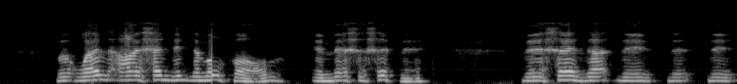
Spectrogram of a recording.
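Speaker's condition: Parkinson's; apologizes mid-sentence

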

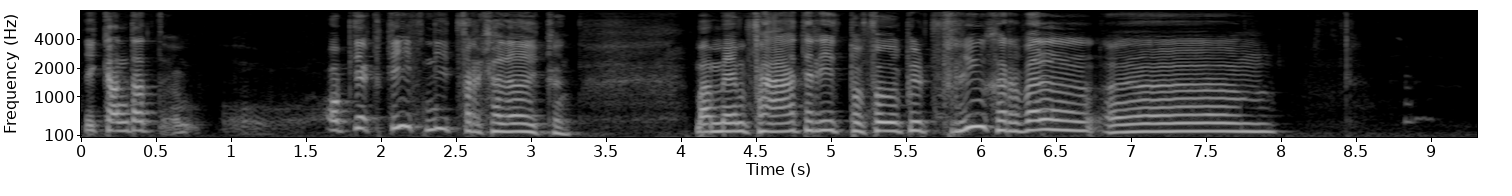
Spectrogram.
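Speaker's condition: Deafness, acquired, bacterial meningitis; born hearing, deaf since age 3.5 from bacterial meningitis, never cochlear implant, sign language learned in twenties; speech therapy in childhood, can speak, formerly relied on lip-reading, now uses sign language interpreter

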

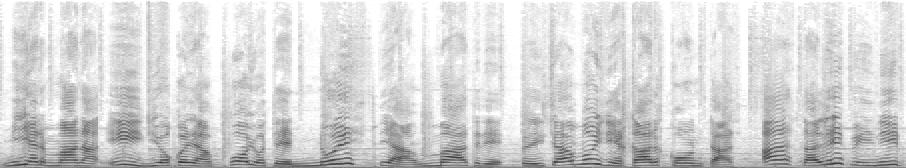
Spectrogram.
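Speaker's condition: Down syndrome; intellectual disability; age 32

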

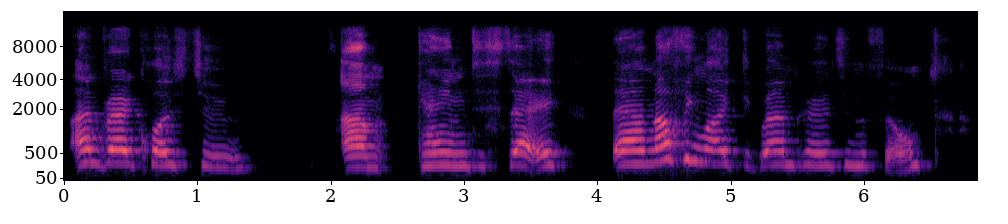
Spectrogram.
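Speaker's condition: Spastic quadriplegic cerebral palsy

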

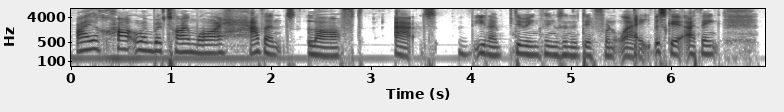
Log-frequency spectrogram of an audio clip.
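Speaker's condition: Tourette's syndrome; diagnosed at end of high school, motor and vocal tics, tics felt as itch or pressure, intensified, coprolalia later; frequent unpredictable vocal tics throughout recording; tic words interrupt speech, hedgehog, cat, beans, tics call friend Matt left-wing idiot, makes noise

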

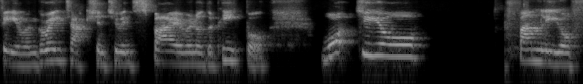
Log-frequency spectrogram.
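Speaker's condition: No condition

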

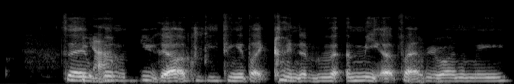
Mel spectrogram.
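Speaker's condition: Quadriplegic cerebral palsy; present from birth, muscles move uncontrollably; physiotherapy, riding at local RDA recommended by physiotherapist, riding gives temporary relief

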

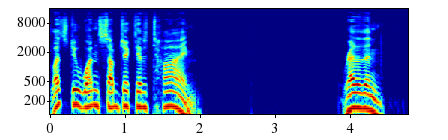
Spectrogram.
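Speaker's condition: No condition

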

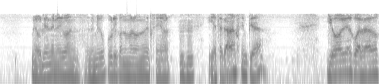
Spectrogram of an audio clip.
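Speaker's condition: Parkinson's disease; onset after returning to Bogotá, stooped hunched posture at times, loss of strength, weakness; neurologist care, walking, running and tennis exercise, felt stronger after two weeks; voice sometimes trembles, sometimes intelligible, sometimes not understood at all

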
